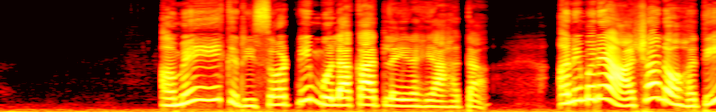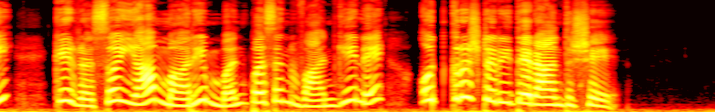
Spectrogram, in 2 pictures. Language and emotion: Gujarati, surprised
